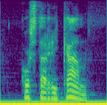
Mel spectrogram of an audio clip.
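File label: "Costarikaan", Dutch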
